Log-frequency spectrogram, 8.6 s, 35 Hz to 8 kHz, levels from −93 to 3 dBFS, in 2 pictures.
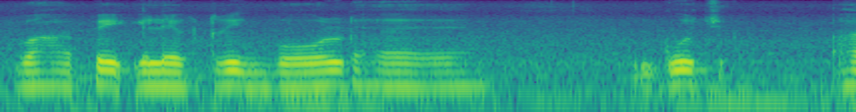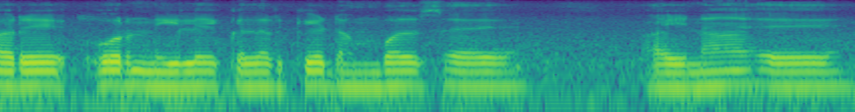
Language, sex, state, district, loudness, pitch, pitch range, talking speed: Hindi, male, Maharashtra, Chandrapur, -16 LUFS, 125 Hz, 120-130 Hz, 105 wpm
